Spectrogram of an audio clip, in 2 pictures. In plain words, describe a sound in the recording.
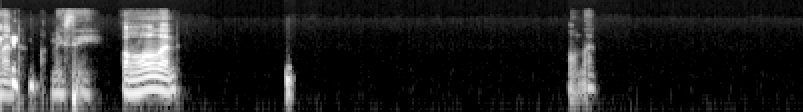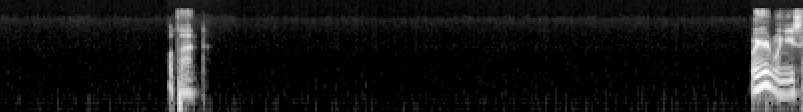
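A woman sings softly into a close microphone in short phrases.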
